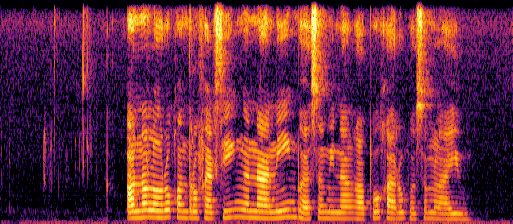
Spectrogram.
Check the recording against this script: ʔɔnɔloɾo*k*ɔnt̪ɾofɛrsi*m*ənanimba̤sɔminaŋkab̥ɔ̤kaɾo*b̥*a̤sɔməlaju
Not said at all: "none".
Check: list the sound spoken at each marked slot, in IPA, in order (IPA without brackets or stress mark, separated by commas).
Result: k, ŋ, b̥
